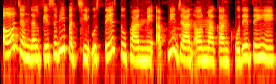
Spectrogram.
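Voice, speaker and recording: Female narrator, somewhat high pitch, scripted children's storytelling. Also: expressive, slow, darkish tone.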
